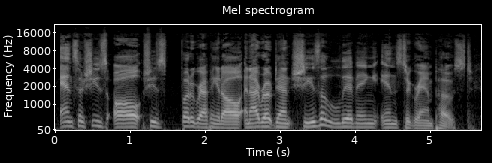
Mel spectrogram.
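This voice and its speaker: A man's voice: on the high side, expressive, moderate pace, a bit bright, dry recording. A man co-hosting a podcast, chatting casually and animatedly, laughing often and restarting his sentences. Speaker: podcast co-host. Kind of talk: casual recap chat.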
